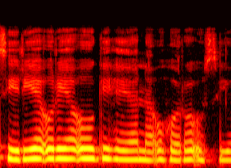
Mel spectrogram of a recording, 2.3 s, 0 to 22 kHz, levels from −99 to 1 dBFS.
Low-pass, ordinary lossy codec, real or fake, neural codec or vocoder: none; none; real; none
